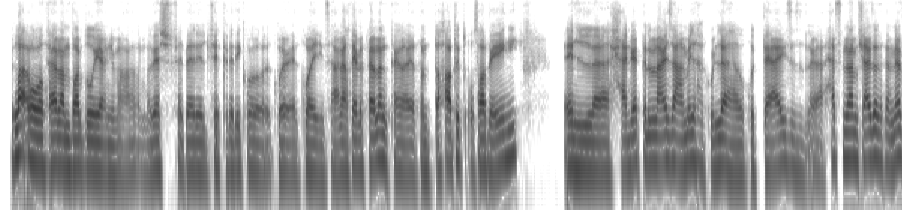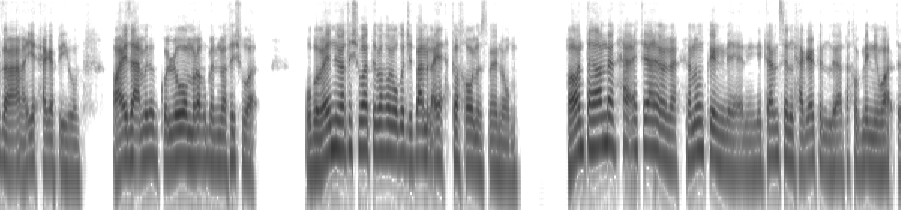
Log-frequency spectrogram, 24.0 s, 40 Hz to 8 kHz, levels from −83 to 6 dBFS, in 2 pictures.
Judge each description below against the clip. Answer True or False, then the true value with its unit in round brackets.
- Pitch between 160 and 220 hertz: False (125 Hz)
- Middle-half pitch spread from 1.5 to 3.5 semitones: False (4.1 semitones)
